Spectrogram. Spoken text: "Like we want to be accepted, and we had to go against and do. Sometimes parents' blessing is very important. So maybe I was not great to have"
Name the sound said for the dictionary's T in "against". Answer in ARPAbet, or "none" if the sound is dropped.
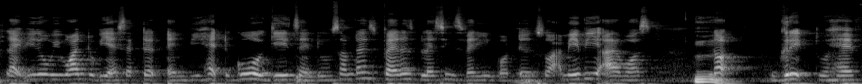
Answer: none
